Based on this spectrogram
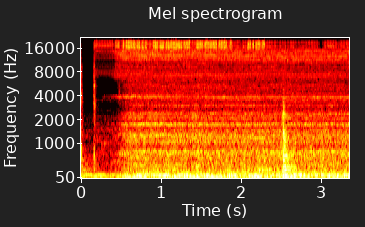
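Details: Oil boiler burner, refitted after capacitor work, clicks and then holds a steady, even roar of fan and flame without buzzing or cutting out; it is firing normally.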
